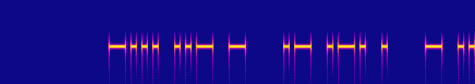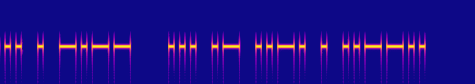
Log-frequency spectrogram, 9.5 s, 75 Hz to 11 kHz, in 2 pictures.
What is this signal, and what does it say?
Morse code, heard as a keyed tone, about 22 wpm, 700 Hz. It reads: BUT ARE THEY SAFE?
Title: Sentences from Top 900 Words 22wpm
